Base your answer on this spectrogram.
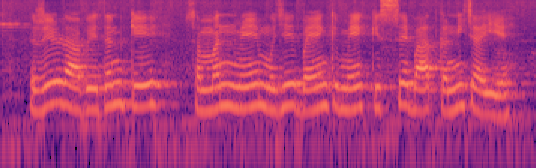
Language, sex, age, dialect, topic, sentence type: Hindi, female, 25-30, Marwari Dhudhari, banking, question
